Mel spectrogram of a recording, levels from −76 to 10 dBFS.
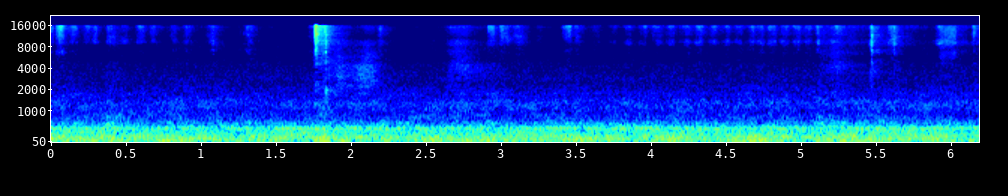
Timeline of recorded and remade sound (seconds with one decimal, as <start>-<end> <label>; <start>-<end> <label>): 0.0-6.2 recorded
